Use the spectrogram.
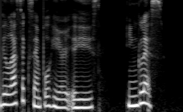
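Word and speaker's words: inglés: it means english and it has two syllables glass is the first one in is the second one the rule says that the stress should be on the second syllable so it should have been ingles ingles but it's not it's ingles but we have to put the accent on the vowel of the first syllable so that we know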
